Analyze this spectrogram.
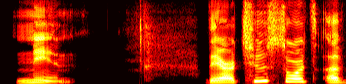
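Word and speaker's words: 忍: shurikens as we thought by reading the kanji with the nin shuriken this kanji is indeed pronounced Shinobi but for what whatever reason toy decid it would be pronounced nin there are two sorts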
